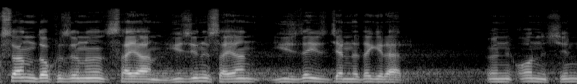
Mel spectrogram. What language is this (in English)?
Turkish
